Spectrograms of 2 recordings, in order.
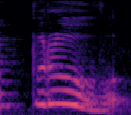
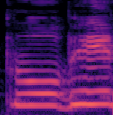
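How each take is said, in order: First: The vowel is 'oo', ending in a 'v' sound. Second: The vowel is 'oh', ending in a 'bh' sound. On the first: The speaker calls it right. "इसको क्या पढ़ेंगे, प्रूव" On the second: The speaker calls it wrong. "प्रोभे नहीं पढ़ेंगे"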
